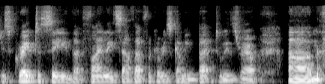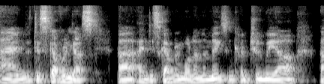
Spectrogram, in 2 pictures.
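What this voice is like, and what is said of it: British accent. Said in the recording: “you're still sounding very British”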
